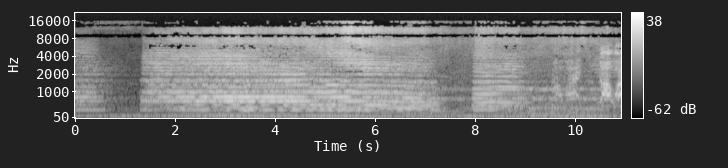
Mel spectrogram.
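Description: Diesel locomotive engines rumble heavily as a train passes close by.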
